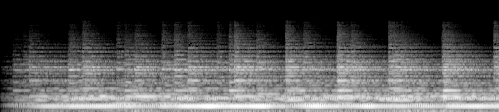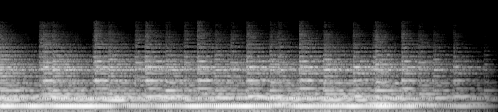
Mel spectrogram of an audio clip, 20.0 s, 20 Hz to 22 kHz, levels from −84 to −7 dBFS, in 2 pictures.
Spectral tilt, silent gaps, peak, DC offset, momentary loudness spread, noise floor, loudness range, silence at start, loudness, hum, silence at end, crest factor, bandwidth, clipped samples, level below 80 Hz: -8.5 dB/octave; none; -2 dBFS; under 0.1%; 9 LU; -37 dBFS; 4 LU; 0.2 s; -15 LUFS; none; 0.25 s; 12 dB; 7 kHz; under 0.1%; -38 dBFS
